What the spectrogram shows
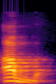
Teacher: দুই ঠোঁটের ভিজে অংশ থেকে উচ্চারণ হয় বা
